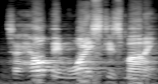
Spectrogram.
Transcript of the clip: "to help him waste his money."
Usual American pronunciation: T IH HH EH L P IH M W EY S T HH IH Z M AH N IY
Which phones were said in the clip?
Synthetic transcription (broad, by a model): T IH HH EH L P IH M W EY S T HH IH Z M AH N IY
